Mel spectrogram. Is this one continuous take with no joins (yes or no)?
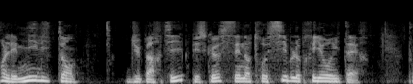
no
